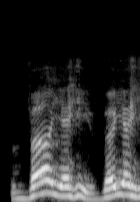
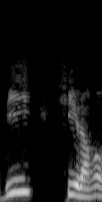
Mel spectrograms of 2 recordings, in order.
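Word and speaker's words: וִיהִי: 바브와 쉐바가 동시에 연결 안 됩니다. 예희 이렇게 발음이 안 돼. 이걸 두 개를 쉐바를 퉁쳐가지고 히렉과 요들을 마테르 처리해버린 거야. 위히라고 발음합니다. 위히.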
